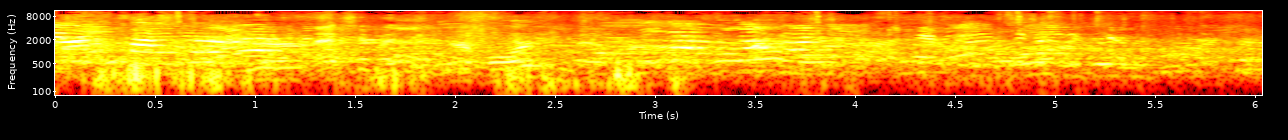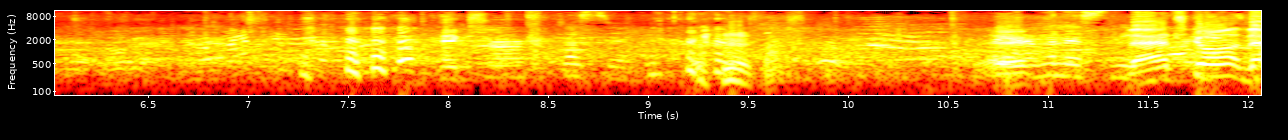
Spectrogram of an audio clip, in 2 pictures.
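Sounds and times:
children's voices: 0:00.0 - 0:07.7, 0:09.6 - 0:10.8
crowd chattering and calling out: 0:00.0 - 0:12.0.

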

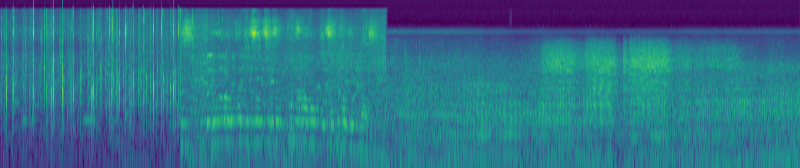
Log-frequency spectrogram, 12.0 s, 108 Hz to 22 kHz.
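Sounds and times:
motorcycle engine revving: 0:02.7 - 0:12.0.

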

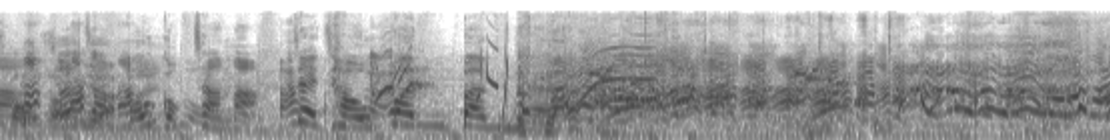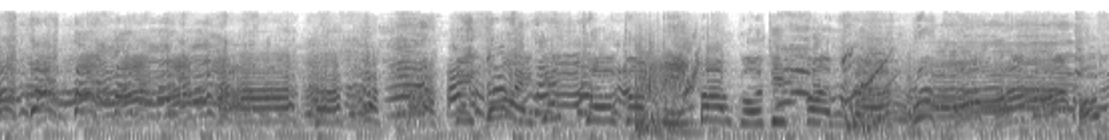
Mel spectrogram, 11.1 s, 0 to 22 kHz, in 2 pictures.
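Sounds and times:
women laughing: 0:01.9 - 0:11.0.

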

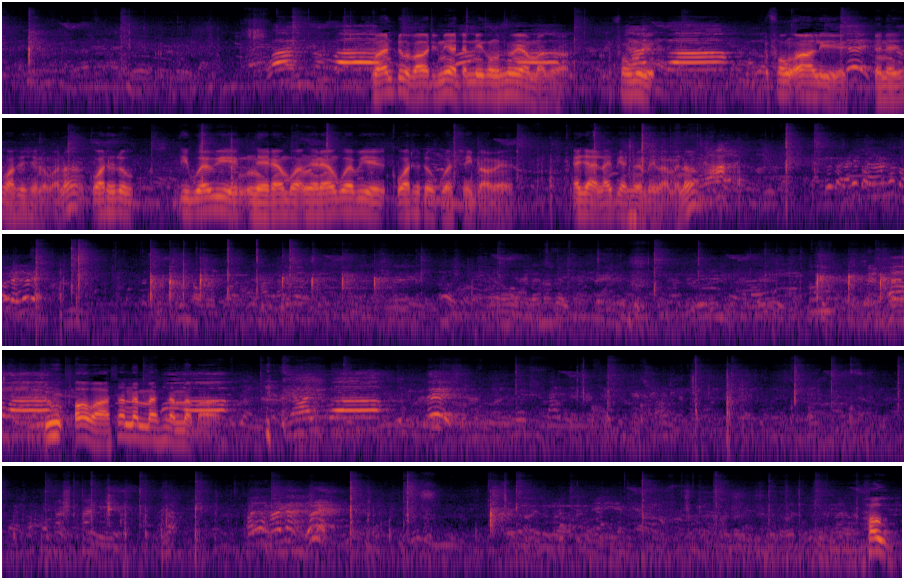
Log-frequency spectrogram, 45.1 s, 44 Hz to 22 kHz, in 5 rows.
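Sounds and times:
onlookers' voices: 0:00.0 - 0:45.0
people shouting: 0:02.5 - 0:05.6, 0:06.2 - 0:07.4, 0:26.9 - 0:27.8, 0:28.6 - 0:29.4, 0:30.0 - 0:31.7.

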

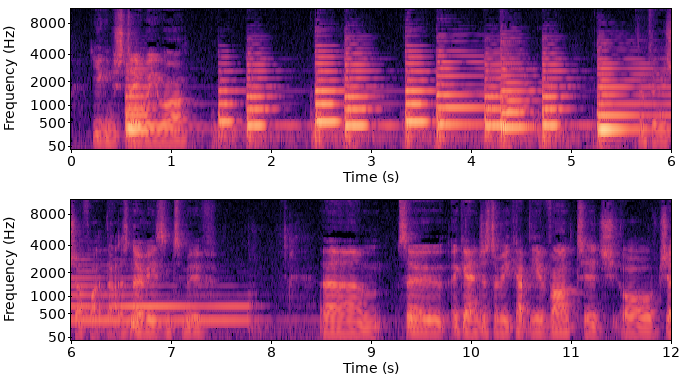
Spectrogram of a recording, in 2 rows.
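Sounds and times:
piano notes: 0:00.5 - 0:08.0.

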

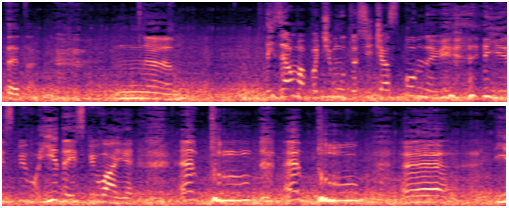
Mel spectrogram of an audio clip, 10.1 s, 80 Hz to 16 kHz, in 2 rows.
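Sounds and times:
car road and engine noise: 0:00.0 - 0:10.0
woman humming: 0:07.0 - 0:09.5.

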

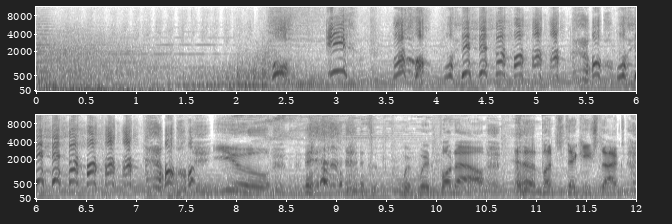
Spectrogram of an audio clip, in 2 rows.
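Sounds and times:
background music: 0:00.0 - 0:12.0
cartoon villain cackling laugh: 0:03.6 - 0:07.6.

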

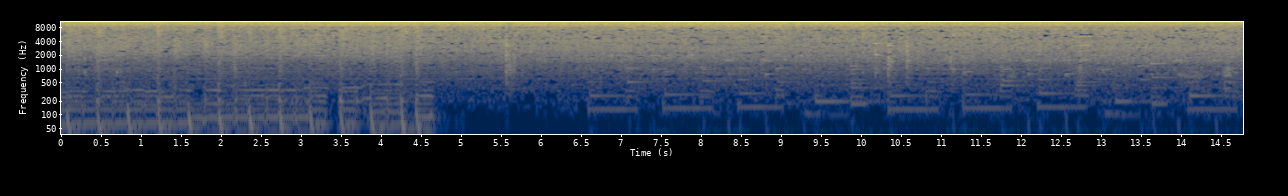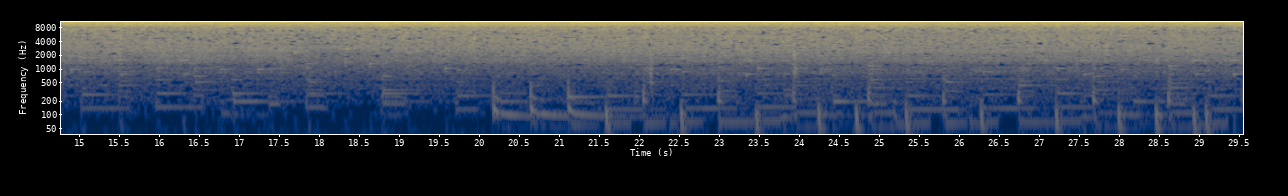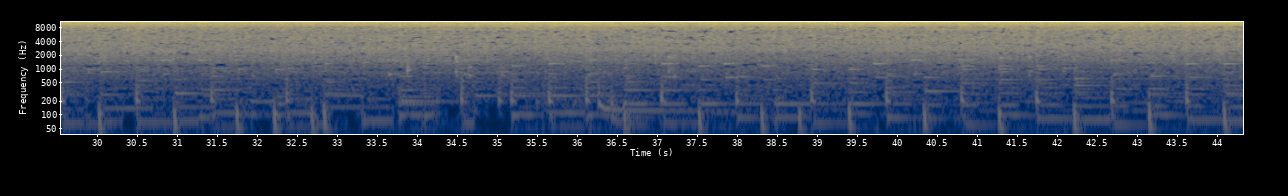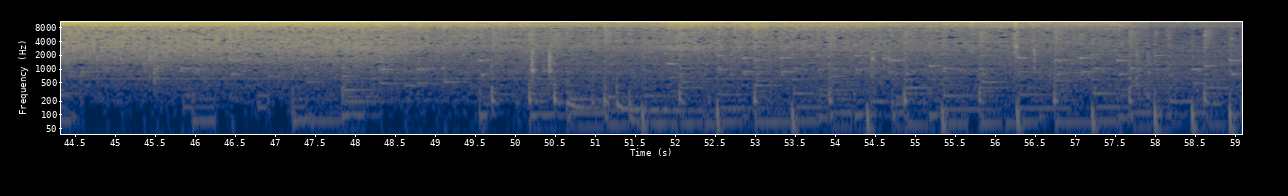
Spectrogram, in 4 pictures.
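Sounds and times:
food sizzling in a pan: 0:00.0 - 0:58.0.

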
